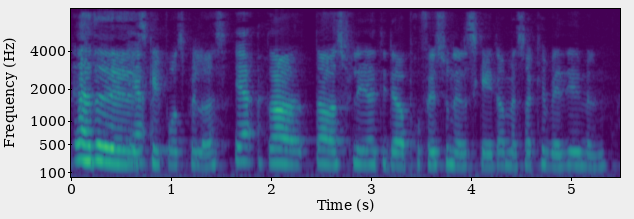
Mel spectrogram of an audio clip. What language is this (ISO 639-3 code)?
dan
